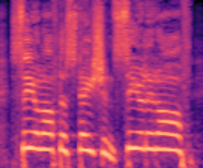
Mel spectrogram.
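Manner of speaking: high, urgent bellow; mock alarmed police command; shouted order. Chief ordering the station sealed, urgent shout.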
